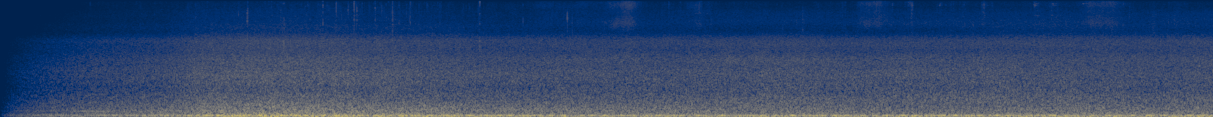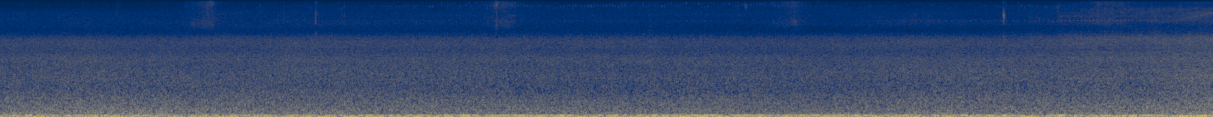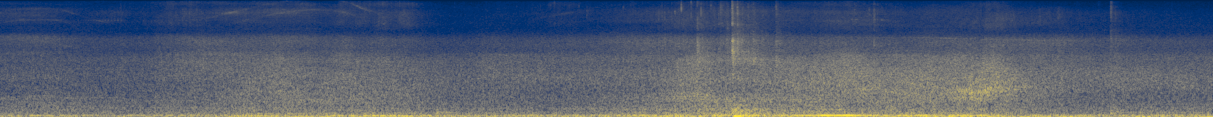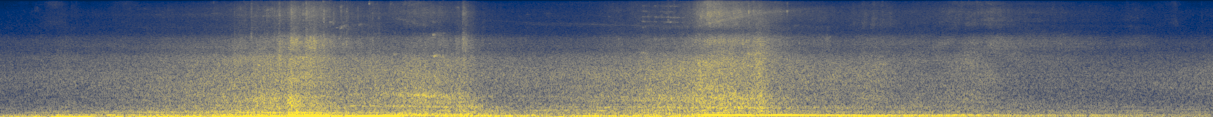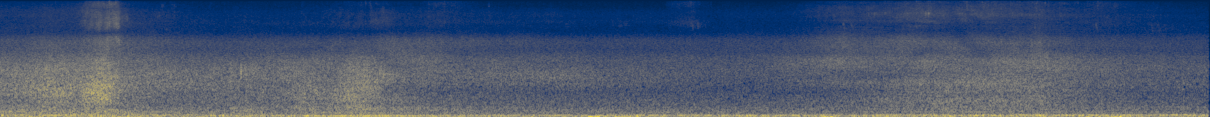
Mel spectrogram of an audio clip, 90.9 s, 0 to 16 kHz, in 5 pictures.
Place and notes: Wai'ao Station, Taiwan - outside the station
Standing on a small square outside the station, In front of the traffic noise, The distant sound of the waves, Binaural recordings, Zoom H4n+ Soundman OKM II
